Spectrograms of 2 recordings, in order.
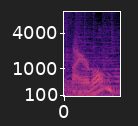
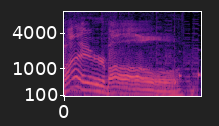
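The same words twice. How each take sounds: First: The word is said plainly and absent-mindedly. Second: The word is said with exaggerated, dramatic inflection. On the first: The spell goes off. "say the word normally" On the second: The spell fails to go off. "putting too much inflection on the word"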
